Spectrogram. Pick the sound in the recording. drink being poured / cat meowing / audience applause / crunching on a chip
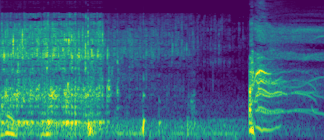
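drink being poured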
